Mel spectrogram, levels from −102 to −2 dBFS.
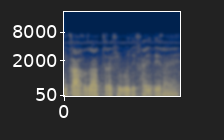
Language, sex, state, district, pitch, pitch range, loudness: Hindi, male, Maharashtra, Sindhudurg, 100 Hz, 100-105 Hz, -34 LUFS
